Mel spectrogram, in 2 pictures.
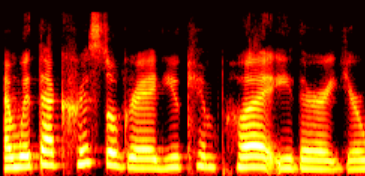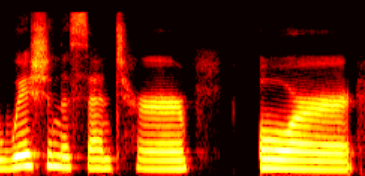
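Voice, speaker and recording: A woman's voice: mid-range voice, slow pace, a little mellow, clean tone, dry recording, studio quality. A woman chatting casually and enthusiastically on her own, rambling from one thought to the next as a host. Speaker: podcast host and tarot reader. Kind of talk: casual solo chat about personal rituals.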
